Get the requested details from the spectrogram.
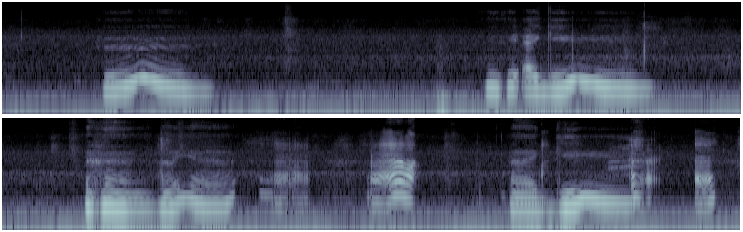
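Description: A baby coos and babbles close by in short, rising and falling bursts.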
